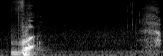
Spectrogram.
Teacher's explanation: व का उच्चारण स्थान दंत प्लस ओष्ठ से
